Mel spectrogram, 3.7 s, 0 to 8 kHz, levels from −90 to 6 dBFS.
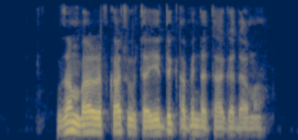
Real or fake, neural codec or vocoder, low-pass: real; none; 7.2 kHz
